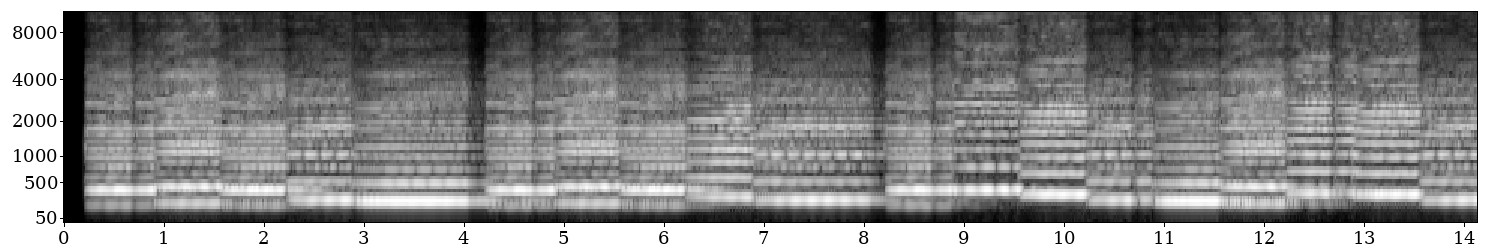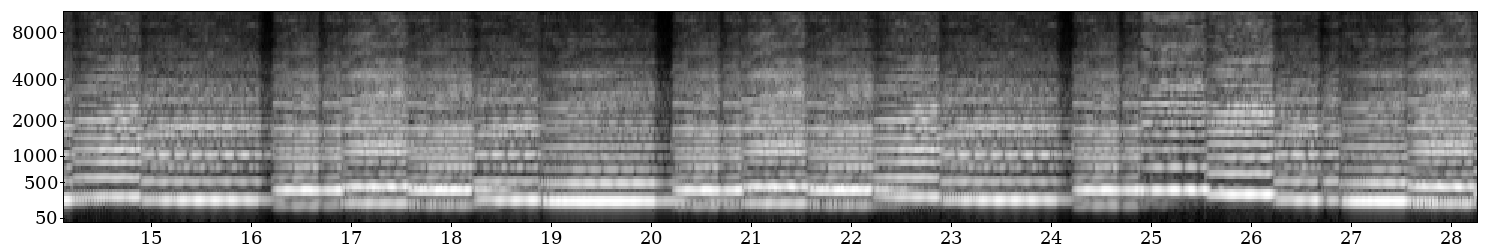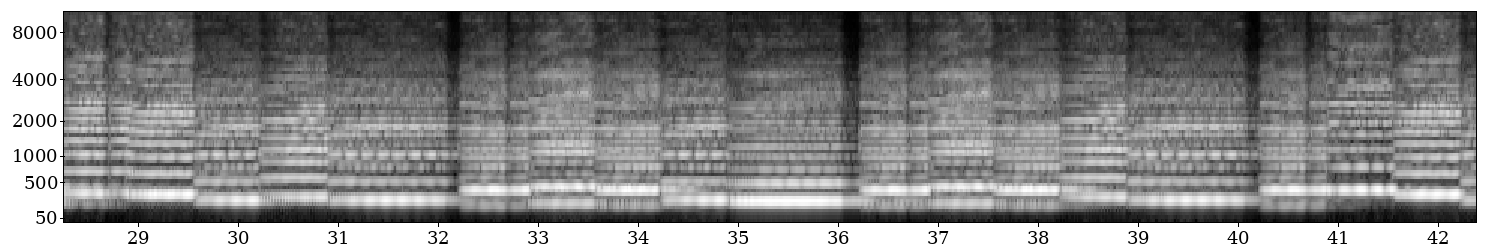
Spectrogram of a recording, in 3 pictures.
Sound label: solo Happy Birthday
